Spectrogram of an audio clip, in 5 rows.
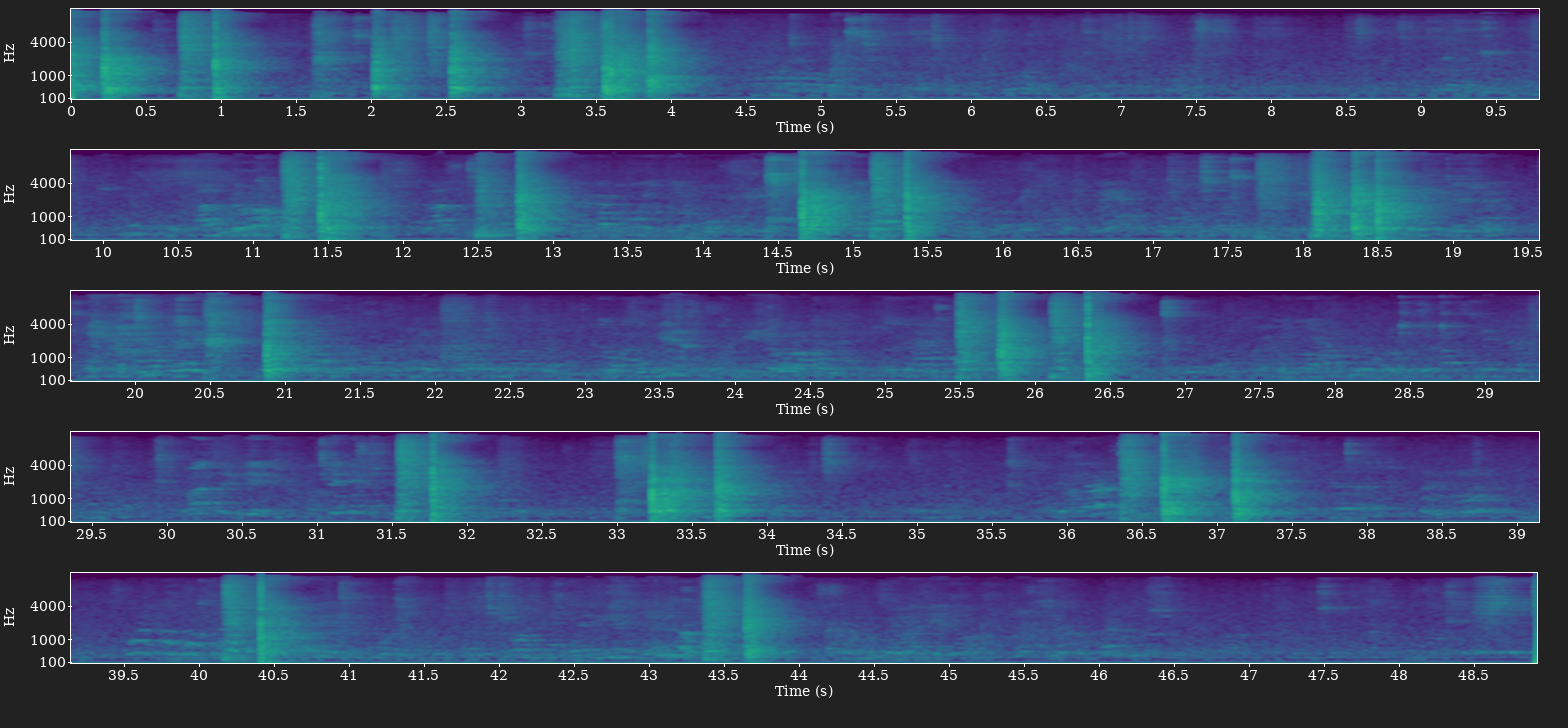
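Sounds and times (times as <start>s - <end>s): arrows shot from bows: 0.0s - 4.2s, 11.2s - 13.2s, 17.3s - 19.0s, 25.5s - 27.0s, 31.4s - 32.3s, 33.0s - 34.6s, 36.3s - 37.6s, 40.0s - 42.1s, 43.2s - 44.1s.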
